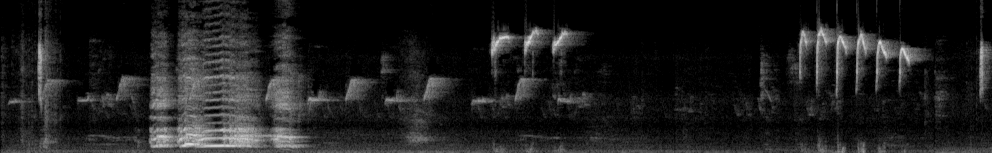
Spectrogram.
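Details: Mountain spotted orange-headed thrush used as a lure recording: very high, thin notes sliding upward in quick series, with a burst of loud broadband rattling noise early on and a closing run of rapid descending chirps.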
